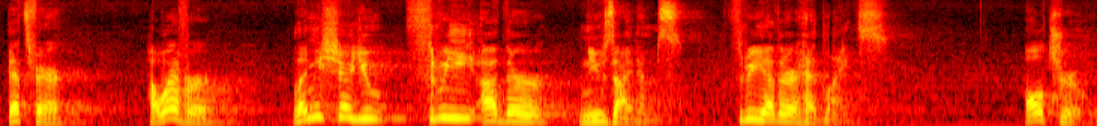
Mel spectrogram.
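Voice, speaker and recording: A man from Portugal gives a keynote talk on a conference stage, his voice sitting slightly high for a man. He delivers it in an animated way. The sound carries the long reverb of a large event hall. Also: a little slow, pauses often. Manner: animated, reads out mock headlines. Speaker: conference speaker.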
